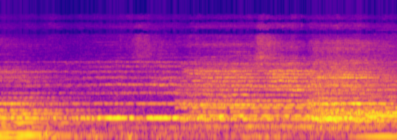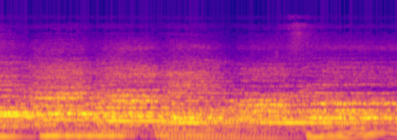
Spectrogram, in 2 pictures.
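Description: Church choir singing a slow hymn in sustained chords over held bass notes that change every second or two.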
